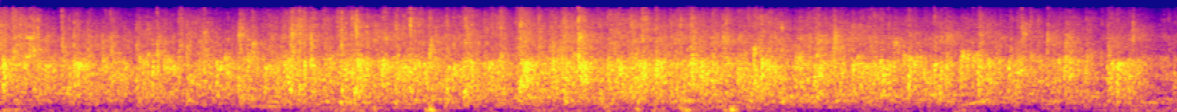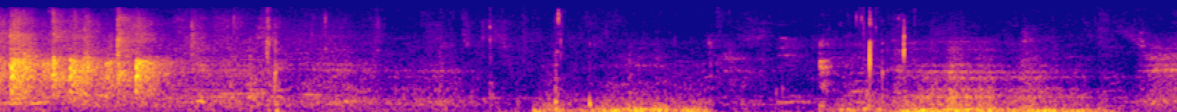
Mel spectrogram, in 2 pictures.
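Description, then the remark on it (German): An audience claps for presenters of an intro and game made in Scratch, a loud, dense burst for several seconds, then the applause thins and fades, leaving a few scattered claps and low rumbling movement at the end. “Applaus für euch.”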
